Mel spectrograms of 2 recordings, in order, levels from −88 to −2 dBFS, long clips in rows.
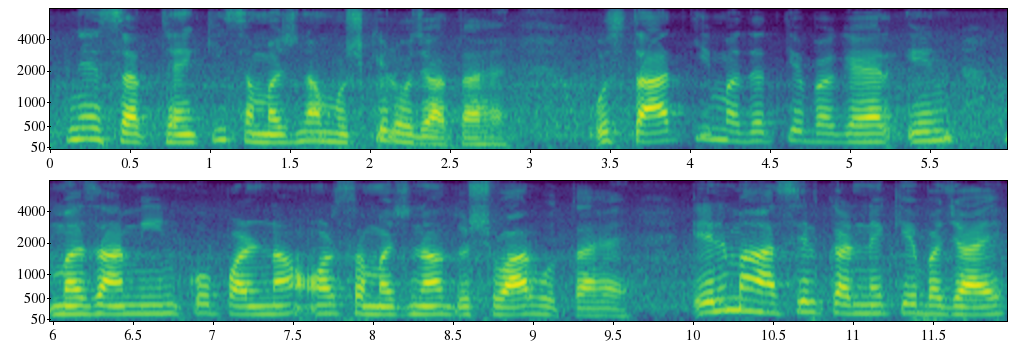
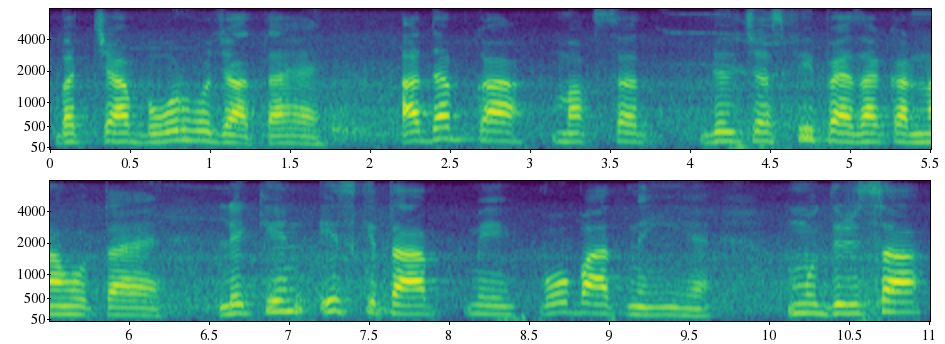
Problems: constant background noise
